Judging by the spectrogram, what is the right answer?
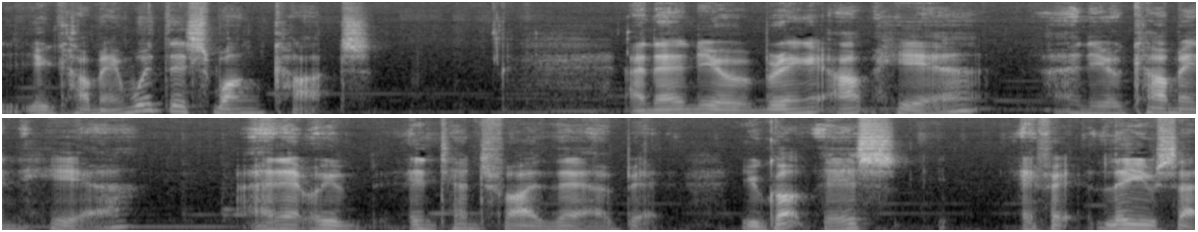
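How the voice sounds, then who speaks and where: A man at a medium pitch with lively intonation, a fairly slow pace and long, frequent pauses, with music in the background. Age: 90s. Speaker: engraving instructor. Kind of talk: tutorial. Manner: halting.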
